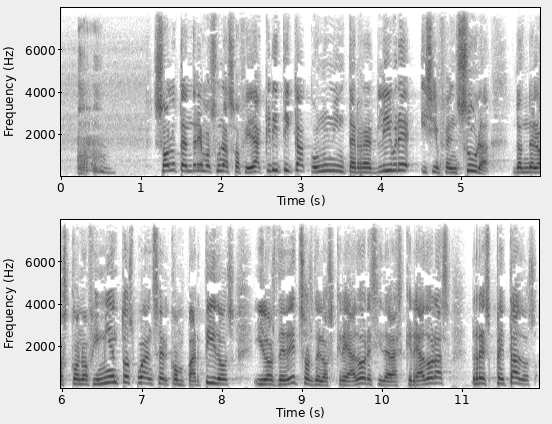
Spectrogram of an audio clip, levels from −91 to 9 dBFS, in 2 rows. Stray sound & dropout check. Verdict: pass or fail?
fail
